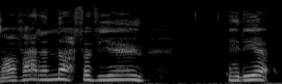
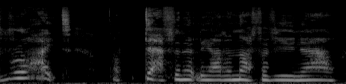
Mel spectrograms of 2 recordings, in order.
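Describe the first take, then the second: First: Higher, louder furious outburst; angry Vader. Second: High, fed-up hero voice; squeaky, exasperated put-on Luke; kid doing Luke. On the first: Retold or imitated. Darth Vader turning on the Emperor, loud and furious. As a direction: snap it at him in a rage. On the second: Luke telling the Emperor he's had enough, high and fed up.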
